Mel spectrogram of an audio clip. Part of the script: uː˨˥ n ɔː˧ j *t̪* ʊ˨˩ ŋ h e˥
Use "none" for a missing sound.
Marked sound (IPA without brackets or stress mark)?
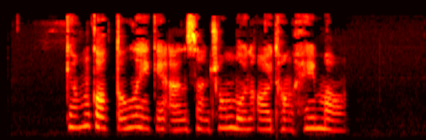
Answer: t̪ʰ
